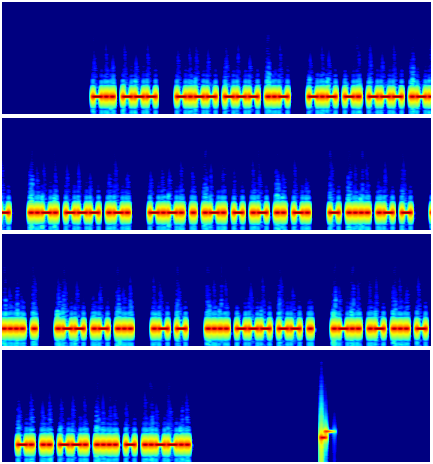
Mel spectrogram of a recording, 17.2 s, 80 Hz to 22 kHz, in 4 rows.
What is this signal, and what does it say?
Morse code, heard as a keyed tone, about 40 wpm, 700 Hz. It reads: DO YOU KNOW FOR CERTAIN THAT HE WAS AT HOME LAST NIGHT?
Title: Sentences from Top 1000 Words - Review Part 2 - 40wpm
